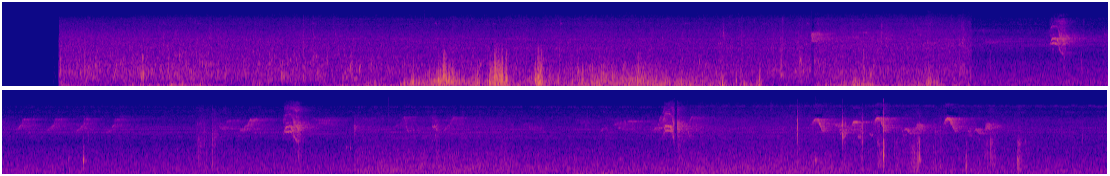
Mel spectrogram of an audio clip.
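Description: Rushing outdoor noise with heavy low rumbles a quarter of the way in. About halfway it cuts to a quieter forest background with short, sharp, high squeaking calls of a flying fox, a few spaced apart and then several in quick succession near the end.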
